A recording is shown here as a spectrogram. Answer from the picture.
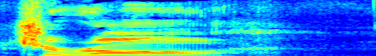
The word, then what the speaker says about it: Cheraw: Cheraw.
